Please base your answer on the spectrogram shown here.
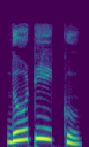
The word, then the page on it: ದೋಟಿಯಿಕ್ಕು: Kannada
